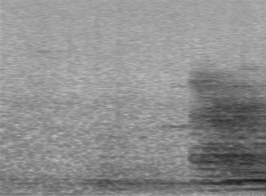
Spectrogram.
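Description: A man's voice starts a long, held chanted note about one and a half seconds in, steady in pitch and quickly growing loud, in the manner of Qur'anic recitation.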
